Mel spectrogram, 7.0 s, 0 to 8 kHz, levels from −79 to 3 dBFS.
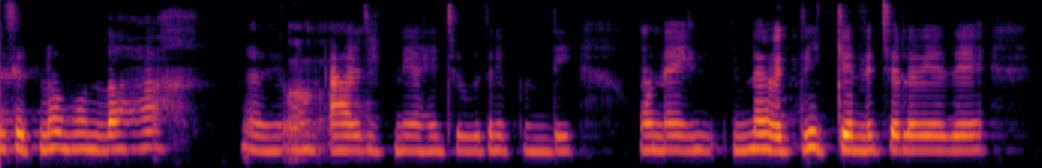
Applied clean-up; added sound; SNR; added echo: neural mask model DeepFilterNet 3.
